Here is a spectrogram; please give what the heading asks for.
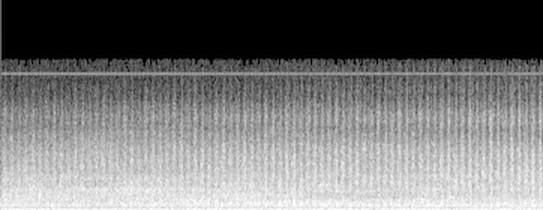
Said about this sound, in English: And another John Deere tractor coming up for us.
